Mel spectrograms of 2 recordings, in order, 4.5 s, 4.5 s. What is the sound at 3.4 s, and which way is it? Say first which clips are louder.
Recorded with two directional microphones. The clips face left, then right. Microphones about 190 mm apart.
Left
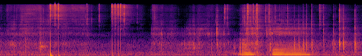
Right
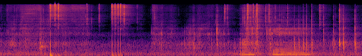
Speech: left 6 dB; 30° left (ahead or behind).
